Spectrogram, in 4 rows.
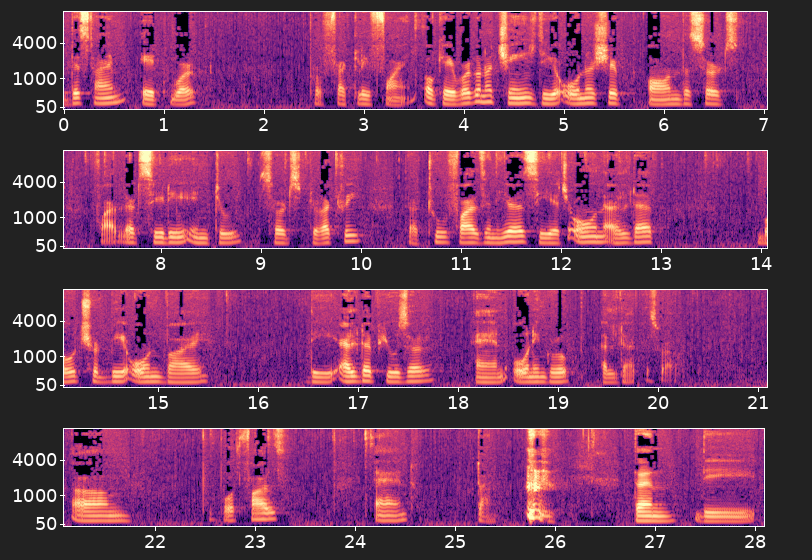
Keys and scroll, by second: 3.8 space, 11.4 space, 25.7 space.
